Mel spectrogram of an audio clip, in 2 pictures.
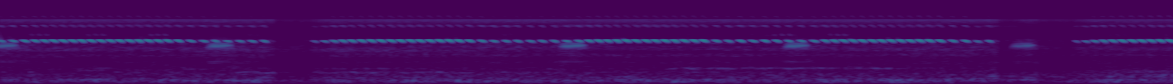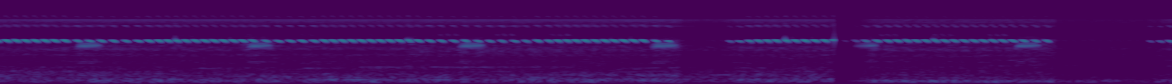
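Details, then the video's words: Insects calling at night: a steady, high, pulsing trill that breaks off every few seconds for short pauses. Brief lower chirps repeat about every second beneath it, and a faint high hiss runs throughout. "Nighttime Insect Sounds"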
